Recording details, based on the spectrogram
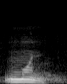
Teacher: اظہار میں یہ ہے کہ ہم اس کو نون کو ظاہر کر کے پڑھیں گے. تو پھر یہ نون کا اظہار اگر کریں تو پھر یہ من نہیں ہوگا، اور میم پیش نون من.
